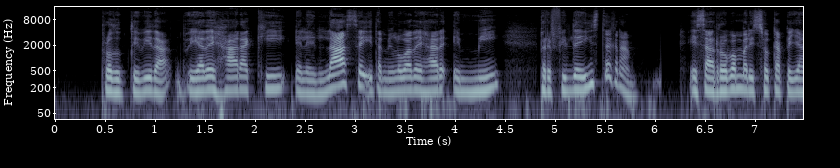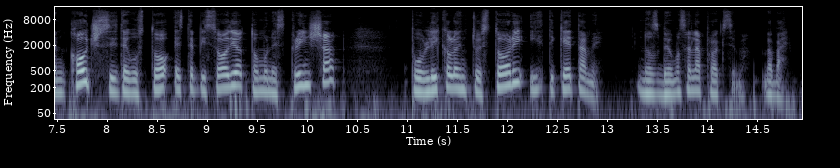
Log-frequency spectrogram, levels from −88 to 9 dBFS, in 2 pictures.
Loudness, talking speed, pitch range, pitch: -28 LUFS, 175 wpm, 160-185 Hz, 175 Hz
